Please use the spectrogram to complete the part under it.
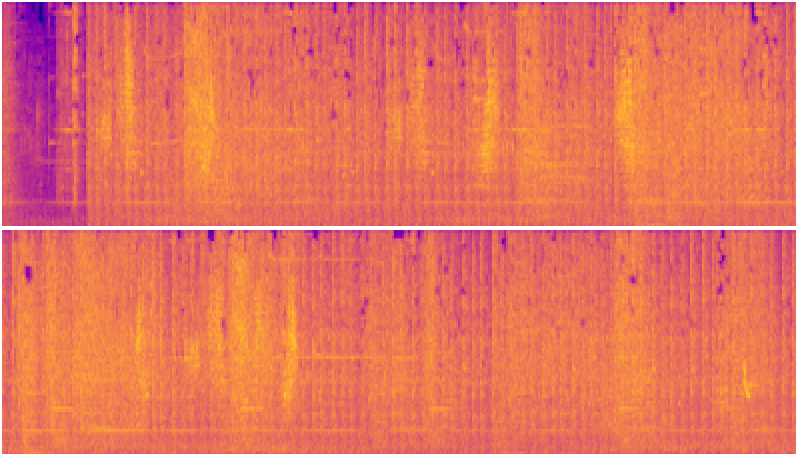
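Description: Bullets ping off metal and concrete.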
